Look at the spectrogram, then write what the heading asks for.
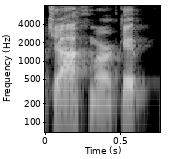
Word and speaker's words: Jock MKT: to be jock marketing if you're not familiar with jock market jock mkt is spelled be sure to check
